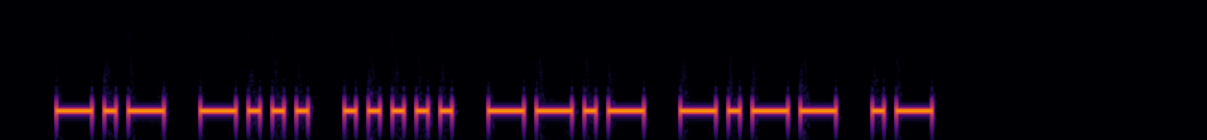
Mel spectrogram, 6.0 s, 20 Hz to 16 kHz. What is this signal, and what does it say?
Morse code, heard as a keyed tone, about 20 wpm, 700 Hz. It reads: KB5QYA
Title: USA Call Signs - 6 Characters - 8x Character Spacing - 20wpm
